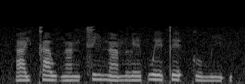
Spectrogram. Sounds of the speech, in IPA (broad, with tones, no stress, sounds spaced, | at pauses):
a˧ j k a˥˧ w ɡ ã˧ ŋ t͡s i˦ n̪ ã˧ m l e˧ p w e˥˧ t̪ e˦ ʔ k u˨˩ m i˨ ʔ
